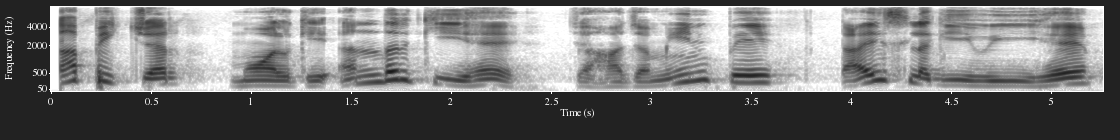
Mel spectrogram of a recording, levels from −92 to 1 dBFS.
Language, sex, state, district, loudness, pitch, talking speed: Hindi, male, Uttar Pradesh, Lucknow, -20 LUFS, 195 Hz, 160 wpm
